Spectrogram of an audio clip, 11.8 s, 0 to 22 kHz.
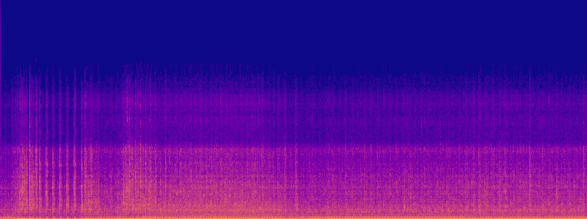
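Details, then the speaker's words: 1951 Farmall M tractor at idle after new points, carburetor not yet replaced: uneven, stumbling pulses then a lumpy beat; hesitation and sputter persist, owner suspects the carburetor. "no luck there still doing the same thing but at least we know we have good points in there now"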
